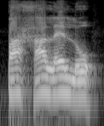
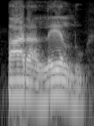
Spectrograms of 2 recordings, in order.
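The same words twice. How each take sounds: First: The R is scraped deep in the throat. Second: The R is tapped with the tongue tip. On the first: This is how a French speaker would read it. "ela vai ler paralelo" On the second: This is the Portuguese way of saying it. "não fala assim nunca"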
